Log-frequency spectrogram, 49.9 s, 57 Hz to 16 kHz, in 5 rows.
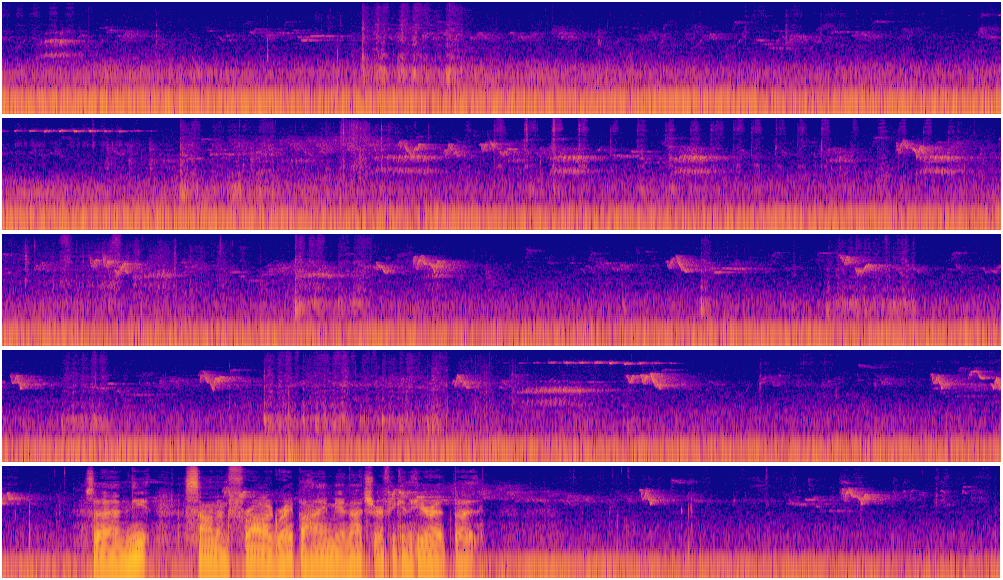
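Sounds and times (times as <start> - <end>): birds chirping and whistling: 0.0 - 24.7, 25.3 - 42.6, 43.6 - 49.8
steady low hum: 0.0 - 49.9
frog calling: 0.4 - 0.8, 15.4 - 16.0, 16.6 - 17.2, 19.2 - 19.7.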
